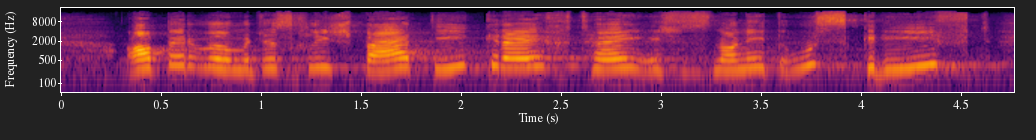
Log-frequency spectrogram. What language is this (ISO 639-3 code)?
gsw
